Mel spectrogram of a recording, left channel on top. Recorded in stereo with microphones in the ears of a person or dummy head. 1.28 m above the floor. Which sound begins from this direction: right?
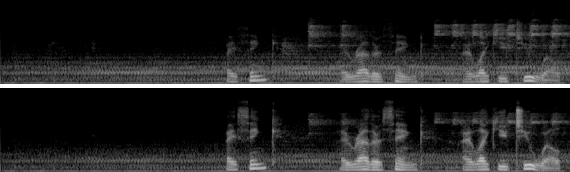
A man speaking, at 2.3 s.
